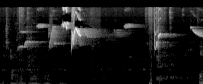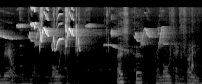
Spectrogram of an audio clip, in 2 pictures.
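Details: Green singing finches, thirteen years old, giving bright high chirps and short twittering phrases in two bursts, with a quieter gap between them and low murmuring voices underneath.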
